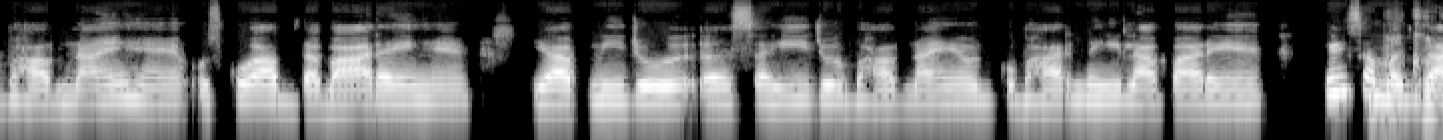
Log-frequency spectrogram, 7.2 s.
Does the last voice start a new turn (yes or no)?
no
